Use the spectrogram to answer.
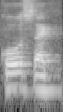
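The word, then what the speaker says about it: cosec: equal to short में अगर हम इसको प्रोनाउंस करें तो कोसेक थीटा बोलेंगे और वन ओवर कॉस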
